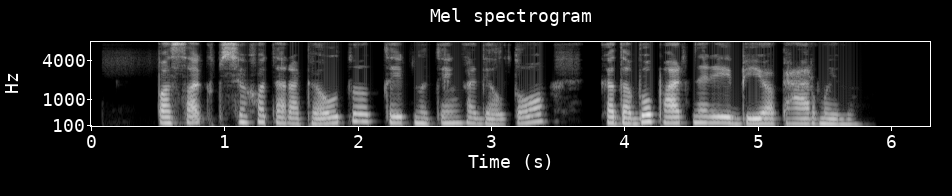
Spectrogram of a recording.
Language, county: Lithuanian, Šiauliai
